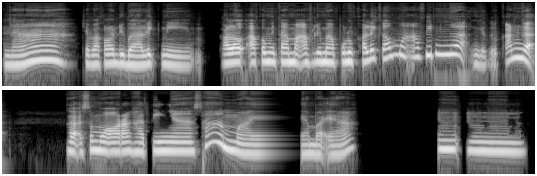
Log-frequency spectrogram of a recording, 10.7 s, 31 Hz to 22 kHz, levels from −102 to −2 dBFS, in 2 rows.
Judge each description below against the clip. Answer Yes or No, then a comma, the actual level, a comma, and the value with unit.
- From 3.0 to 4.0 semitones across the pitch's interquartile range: Yes, average, 3.3 semitones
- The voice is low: No, high, 190 Hz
